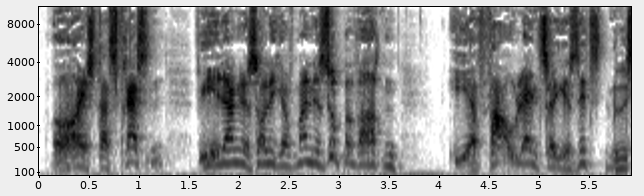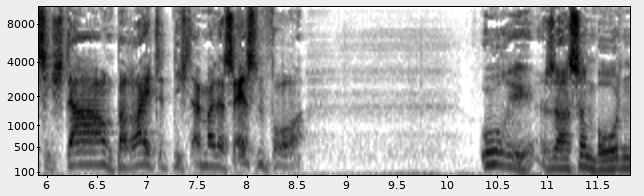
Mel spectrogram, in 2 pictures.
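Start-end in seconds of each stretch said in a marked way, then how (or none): 0.1-8.6 higher-pitched angry demand for food; rough angry shouting. A narrator's reading. Father demanding supper from his idle family, rough shouting. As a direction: bellow it in a high, impatient voice. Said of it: "von rauen Schreien".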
